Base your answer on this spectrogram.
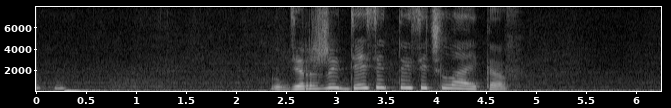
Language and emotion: Russian, positive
